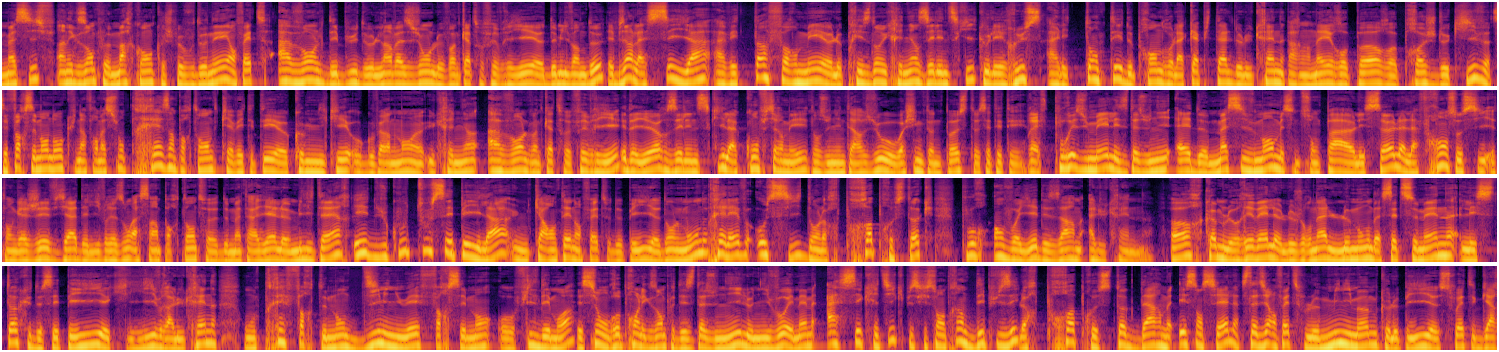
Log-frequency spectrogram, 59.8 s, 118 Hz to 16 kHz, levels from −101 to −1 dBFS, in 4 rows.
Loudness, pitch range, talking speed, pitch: -18 LUFS, 120-155 Hz, 195 wpm, 135 Hz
